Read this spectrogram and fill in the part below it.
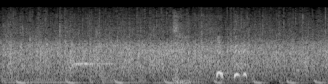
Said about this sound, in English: We're cheering that he's gone, finally.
